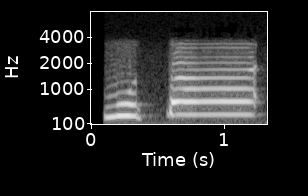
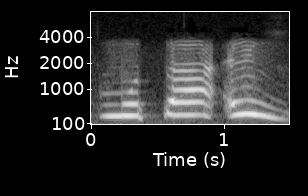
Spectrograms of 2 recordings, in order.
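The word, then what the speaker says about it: مُطَاعٍ: مطاع some. No, in. Pronounce ain sound. Don't pronounce hamza sound. مطاع is a wrong. مطاعن مطاعن. Ain sound is pronouncing from middle of throat.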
